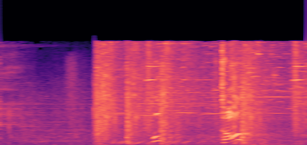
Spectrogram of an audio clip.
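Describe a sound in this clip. A magic spell bursts with a bright crackling whoosh.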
